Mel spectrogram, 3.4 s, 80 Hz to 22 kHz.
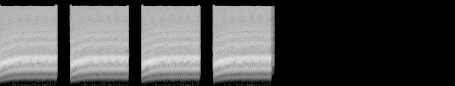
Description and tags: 4 long alarm blasts. Model 3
